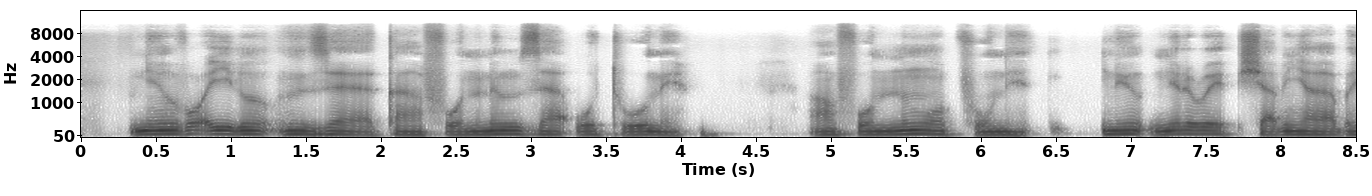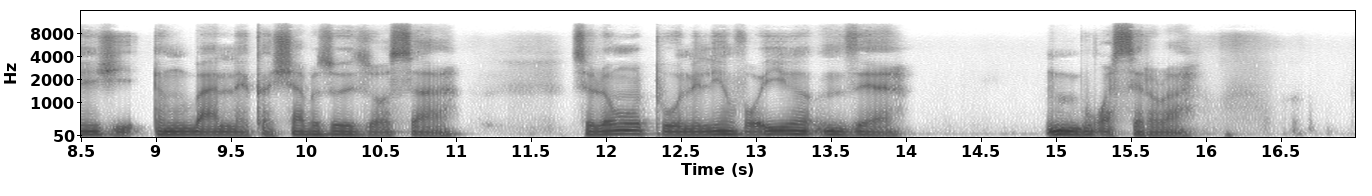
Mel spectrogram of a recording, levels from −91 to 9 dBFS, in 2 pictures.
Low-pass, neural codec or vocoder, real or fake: 10.8 kHz; codec, 24 kHz, 0.9 kbps, WavTokenizer, large speech release; fake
